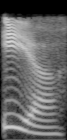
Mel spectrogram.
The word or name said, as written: Oea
